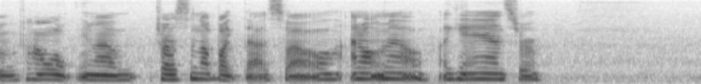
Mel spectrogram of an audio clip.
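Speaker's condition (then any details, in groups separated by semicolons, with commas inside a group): Cerebral palsy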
